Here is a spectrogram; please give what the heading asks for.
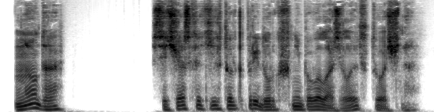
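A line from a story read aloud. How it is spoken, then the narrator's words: Sighing. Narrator (Russian): вздохнул я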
